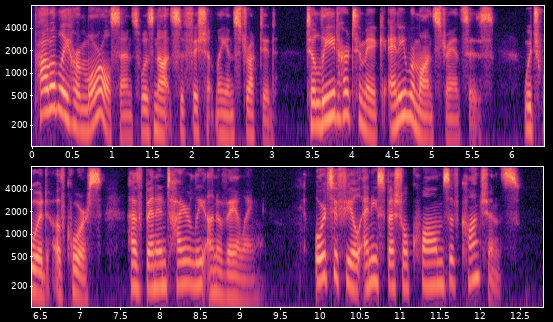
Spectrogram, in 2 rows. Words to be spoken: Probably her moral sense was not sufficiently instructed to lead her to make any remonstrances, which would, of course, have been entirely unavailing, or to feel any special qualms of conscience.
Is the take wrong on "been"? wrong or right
right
